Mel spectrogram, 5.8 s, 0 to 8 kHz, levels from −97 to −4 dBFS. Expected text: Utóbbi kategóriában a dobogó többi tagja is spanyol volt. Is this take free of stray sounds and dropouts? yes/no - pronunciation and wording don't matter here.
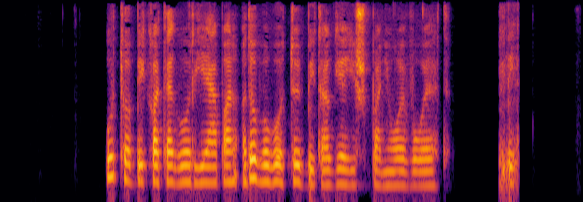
no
